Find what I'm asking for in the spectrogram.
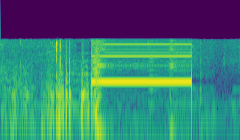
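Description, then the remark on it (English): A single loud, steady electronic beep from the voicemail answering machine of A&A Welding and Machining LLC holds for about a second, then cuts off cleanly, with faint muffled clatter and background noise before and after. “Please leave a message after the beep and we'll get back to you as soon as possible.”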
